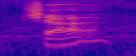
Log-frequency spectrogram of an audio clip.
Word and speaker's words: chat: Well, in French, cat is chat with the t is silent. So, chat, but the ch is more like sh.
